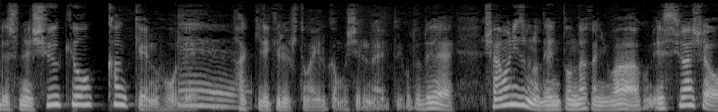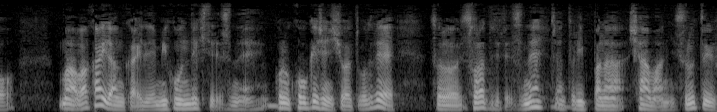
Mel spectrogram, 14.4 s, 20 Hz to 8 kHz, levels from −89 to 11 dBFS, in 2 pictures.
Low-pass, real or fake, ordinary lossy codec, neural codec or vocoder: 7.2 kHz; real; none; none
